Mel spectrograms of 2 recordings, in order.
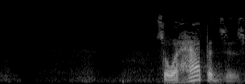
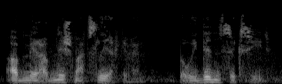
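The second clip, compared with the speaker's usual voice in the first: quiet grief; 5 semitones lower, 10 dB quieter than usual. Retold or imitated. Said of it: "weeping bitterly".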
